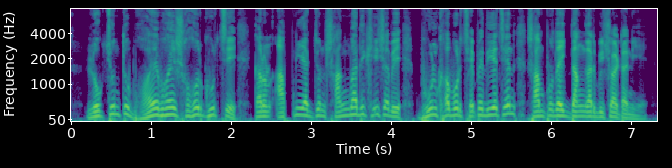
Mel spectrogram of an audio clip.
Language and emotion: Bengali, fearful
